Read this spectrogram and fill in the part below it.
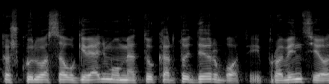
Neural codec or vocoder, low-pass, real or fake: none; 14.4 kHz; real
